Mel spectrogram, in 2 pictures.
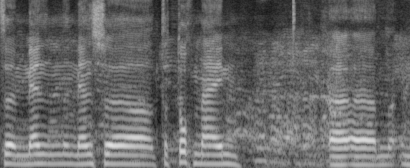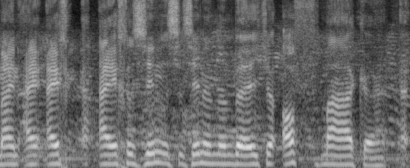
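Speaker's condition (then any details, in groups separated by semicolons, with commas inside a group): Stuttering; people often finish own sentences, sometimes ashamed of stuttering; stutters during interview, word repetition, pauses mid-sentence; repeated sounds, prolonged sounds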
